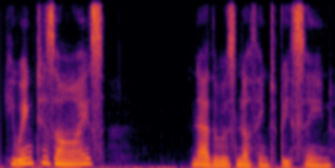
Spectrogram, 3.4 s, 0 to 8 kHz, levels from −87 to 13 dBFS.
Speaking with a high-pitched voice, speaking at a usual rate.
Yes: high, 200 Hz; average, 195 wpm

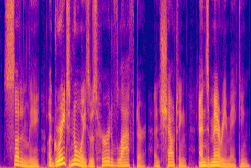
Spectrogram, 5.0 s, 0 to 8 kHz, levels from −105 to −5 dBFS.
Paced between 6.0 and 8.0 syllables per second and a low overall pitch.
No: 4.6 syllables/s; low, 130 Hz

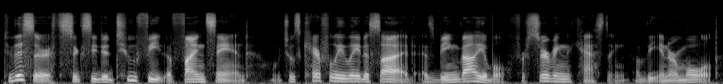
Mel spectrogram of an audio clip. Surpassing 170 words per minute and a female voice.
No: fast, 205 wpm; male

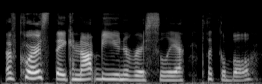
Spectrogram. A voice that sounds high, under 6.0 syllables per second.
No: high, 225 Hz; 6.5 syllables/s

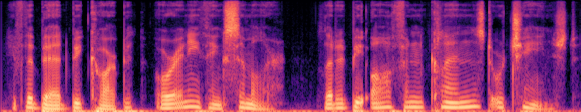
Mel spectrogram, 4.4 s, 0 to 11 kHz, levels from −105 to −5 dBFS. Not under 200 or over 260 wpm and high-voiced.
No: fast, 205 wpm; low, 125 Hz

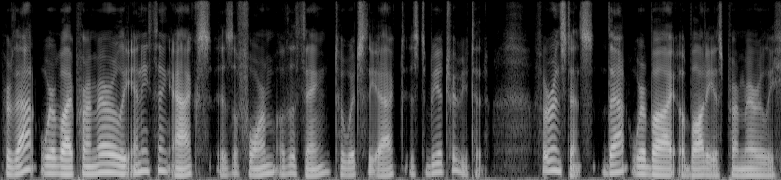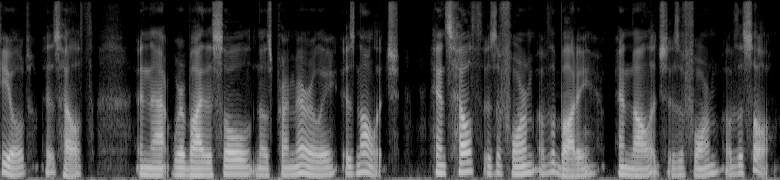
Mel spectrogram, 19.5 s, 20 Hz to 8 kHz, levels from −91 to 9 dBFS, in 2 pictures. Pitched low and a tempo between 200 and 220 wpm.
No: low, 125 Hz; average, 170 wpm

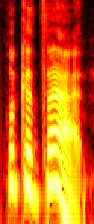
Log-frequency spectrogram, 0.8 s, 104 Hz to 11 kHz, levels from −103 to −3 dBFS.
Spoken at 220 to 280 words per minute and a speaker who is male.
Yes: fast, 230 wpm; male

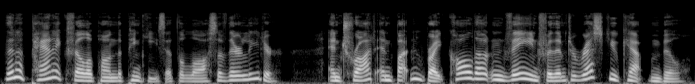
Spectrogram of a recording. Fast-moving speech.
Yes: fast, 240 wpm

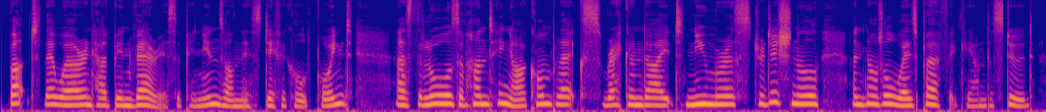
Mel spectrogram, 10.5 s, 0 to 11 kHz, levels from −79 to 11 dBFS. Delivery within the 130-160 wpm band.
Yes: average, 155 wpm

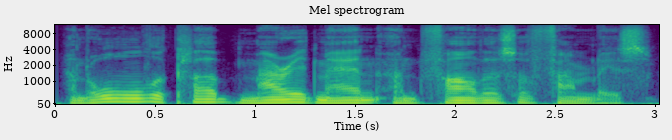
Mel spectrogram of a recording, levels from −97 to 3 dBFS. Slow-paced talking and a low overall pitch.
No: average, 200 wpm; low, 100 Hz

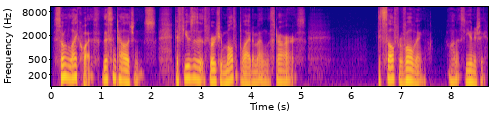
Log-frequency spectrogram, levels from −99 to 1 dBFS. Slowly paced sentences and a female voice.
No: slow, 110 wpm; male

